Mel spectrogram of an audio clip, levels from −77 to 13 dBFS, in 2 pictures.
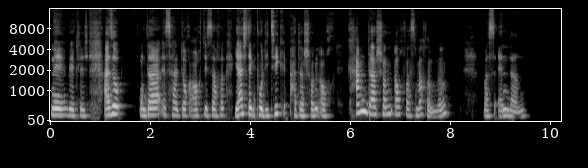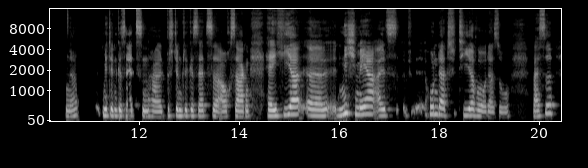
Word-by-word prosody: Ne, 215 -1 +6
wirklich. 195 -1 -1 0.3
Also 250 +4 +6 0.3
und 200 -1 0
da 215 0 +6
ist 225 -1 -2
halt 205 -2 -3
doch 200 -1 -2
auch 195 +1 -4
die 215 - 0
Sache 205 +1 -3 0.2
ja, 220 +4 +7
ich 250 - +2
denke, 220 -4 +3
Politik 220 +5 +1
hat 210 -2 -7
da 195 - +1
schon 195 +2 -1
auch 190 0 -5 0.3
kann 330 +4 +6
da 240 -3 +4
schon 245 +2 -2
auch 240 -1 -3
was 200 -1 -5
machen, 205 -6 -4
ne? 225 +11 -5 0.7
Was 185 0 -3
ändern, 185 0 -4 0.9
ne? 180 +4 -6 0.5
Mit 205 -2 +1
den 195 -2 0
Gesetzen 180 -1 -1
halt, 165 -1 -5
bestimmte 190 0 -2
Gesetze 180 -1 -2
auch 170 +1 -4
sagen: 175 -1 0 0.3
„Hey, 190 0 +4
hier, 235 +4 +3
äh, 195 -2 0
nicht 265 +7 +2
mehr 240 +1 +3
als 200 - -2
f 430 - -19 0.4
100 240 0 -2
Tiere“ 205 -3 -1
oder 165 -1 -6
so. 155 +1 -11 0.5
Weißt 180 +3 -3
du? 270 0 -2
200 Hz, 145 wpm, -18 LUFS, 185-225 Hz, 0.9 s, ja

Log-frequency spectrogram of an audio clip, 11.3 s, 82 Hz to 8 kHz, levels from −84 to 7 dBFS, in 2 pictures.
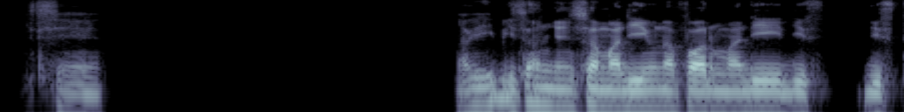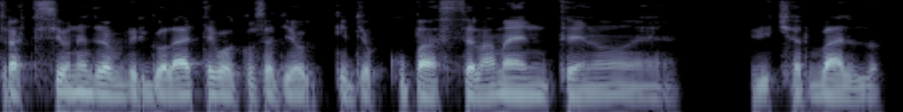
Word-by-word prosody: Sì. 85 -1 -10 2.2
Avevi 110 +1 -3
bisogno, 125 -8 -1
insomma, 100 -1 +4
di 100 0 +4
una 100 -1 +1
forma 95 -1 +5
di 95 0 +2
dis 95 0 -3 0.2
"distrazione", 90 +1 -2
tra 90 -1 +3
virgolette, 85 +1 +1
qualcosa 85 -3 -2
ti - - -5
o - - -4
che - - -7
ti - - -11
occupasse - - 0
la 80 +1 -1
mente, 85 -1 -3
no, 85 0 -8
e 75 0 -13 0.5
il 75 - -7
cervello. 80 -1 -3
90 Hz, 125 wpm, -27 LUFS, 80-100 Hz, 2.2 s, forma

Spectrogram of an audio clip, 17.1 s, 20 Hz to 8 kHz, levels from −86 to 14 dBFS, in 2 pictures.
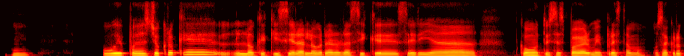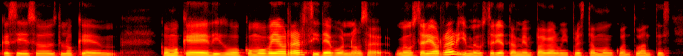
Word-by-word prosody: Uh. 220 +1 -8 1.0
Ujú, 225 +2 +4
pues 220 -3 0
yo 230 +1 +1
creo 275 +1 -1
que 305 0 -2 0.2
lo 195 -1 +1
que 190 0 -7
quisiera 195 +2 -1
lograr 195 -4 0
ahora 190 +1 -1
sí 195 0 -7
que 195 0 -2
sería, 175 0 -2 0.5
como 185 -1 +2
tú 185 - -4
dices, 175 0 -7
pagar 170 -1 +1
mi 180 +1 -3
préstamo. 175 -1 -6
O - - -14
sea, 195 -1 -4
creo 210 +1 -5
que 230 - 0
sí, 225 0 -3
eso 210 0 -2
es 200 - -6
lo 205 0 -3
que 170 -4 -2 0.5
como 195 -1 +2
que 190 -1 +6
digo, 185 -1 0
¿cómo 230 - +2
voy 235 0 +8
a 235 - +8
ahorrar? 250 +4 +5
Sí 270 -11 -2
debo, 175 -1 +4
¿no? 245 - -3
O - - -4
sea, 245 - -4
me 185 - -1
gustaría 200 +4 +3
ahorrar 290 +7 +5
y - - -1
me 190 -2 0
gustaría 170 0 0
también 180 -1 -2
pagar 170 -1 +1
mi 165 0 -4
préstamo 170 +1 -3
en 170 - -5
cuanto 155 - -5
antes. 160 0 -6
190 Hz, 190 wpm, -22 LUFS, 175-215 Hz, 1.0 s, voy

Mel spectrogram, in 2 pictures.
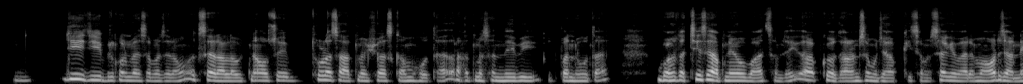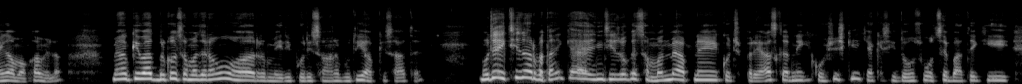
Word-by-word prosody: उम। 185 - -11 0.4
जी, 250 -1 +5
जी, 200 0 +1
बिल्कुल। 175 +1 -4
मैं 175 -1 -1
समझ 165 -2 -5
रहा 155 - -5
हूँ 255 - -5
अक्सर 205 -5 +2
आलोचनाओं 160 +2 0
से 180 +1 -3 0.3
थोड़ा-सा 195 -3 +2
आत्मविश्वास 165 +1 -2
कम 165 -1 -3
होता 155 +2 -8
है 170 - -4
और - - -2
आत्मसन्देह 170 -1 -2
भी 170 0 -1 0.2
उत्पन्न 165 0 -2
होता 160 -1 -4
है। 210 - -7 0.5
बहुत 185 -1 +3
अच्छे 185 +5 +2
से 210 - +4
आपने 175 -1 +5
वो 170 -1 +3
बात 155 0 -2
समझाई 165 +4 -7
और 230 -6 +1
आपको 190 0 -1
उदाहरण 155 0 -1
से - - -1
मुझे 160 -2 -3
आपकी 150 +3 -8
समस्या 170 +3 -2
के 175 - -1
बारे 155 -1 -2
में 165 0 -2
और 175 +4 +2
जानने 165 -2 0
का 180 -1 +2
मौका 150 +4 -3
मिला। 150 +1 -8 0.5
मैं 240 - +3
आपकी 250 +1 +5
बात 260 0 +9
बिल्कुल 225 +5 +4
समझ 220 -3 +3
रहा 220 +1 +2
हूँ 265 0 +3
और 185 -3 +3
मेरी 155 +2 -5
पूरी 165 -1 -4
सहानुभूति 165 +4 -3
आपके 175 +4 -17
साथ 155 0 -9
है। - - -17 0.6
मुझे 270 +7 +7
एक 275 - +5
चीज़ 315 0 +5
और 305 - +6
बताएँ 225 +6 +1
क्या 295 - +1
इन 240 0 +3
चीज़ों 235 0 +1
के 250 - +2
संबंध 200 -2 +1
में 235 - +4
आपने 205 0 +2
कुछ 175 - -6
प्रयास 170 +5 -1
करने 195 -1 -2
की 190 - -12
कोशिश 185 +5 -4
की? 265 +6 -4
क्या 185 -7 -6
किसी 180 - -10
दोस्त-वोस्त 170 +2 -4
से 205 - -1
बातें 165 +4 -5
की? 185 0 -4
180 Hz, 240 wpm, -25 LUFS, 165-205 Hz, 0.6 s, बात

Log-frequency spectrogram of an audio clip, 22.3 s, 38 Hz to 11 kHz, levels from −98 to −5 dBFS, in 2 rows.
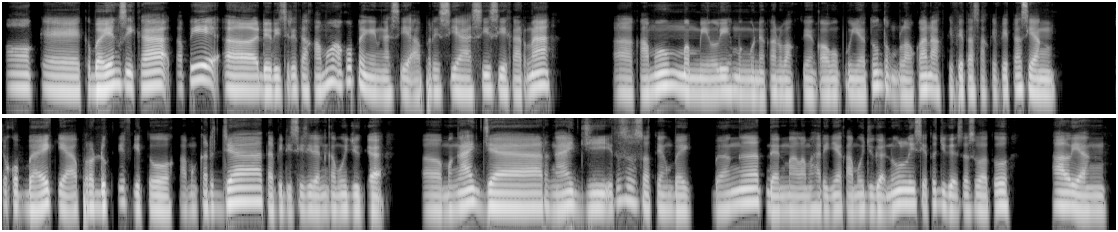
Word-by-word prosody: Oke 140 -3 0
kebayang 140 +5 +6
sih 160 - +3
Kak, 155 +3 +4
tapi, 205 +7 +3
eee, 135 -2 +4
dari 125 -1 +2
cerita 130 +1 -3
kamu 135 +10 0
aku 200 +5 -2
pengen 125 - 0
ngasih 115 0 -2
apresiasi 120 +3 -1
sih 130 -2 0
karena, 125 +8 +2 0.7
eee, 120 -1 -5
kamu 130 +7 +3 0.2
memilih 120 0 +1
menggunakan 110 -1 -2
waktu 110 +1 -4
yang 105 - -8
kamu 110 0 -1
punya 110 +2 -3
tuh 155 +1 -1
untuk 120 -6 -5
melakukan 115 +5 0
aktivitas-aktivitas 120 +2 -3
yang 115 -3 +2 0.6
cukup 130 -3 -5
baik 120 +4 +2
ya 115 -3 -2
produktif 130 +4 -2
gitu. 115 -2 0
Kamu 115 0 -11
kerja 155 +7 +3
tapi 115 -4 -5
di 110 - -6
sisi 115 0 -4
lain 110 0 -1
kamu 115 0 -2
juga, 110 -1 -1 0.4
eee, 110 0 -3
mengajar, 125 0 +3
ngaji 120 0 0
itu - - -8
sesuatu 150 -9 -3
yang 115 -2 -4
baik 110 -2 -3 0.2
banget 140 +7 +1
dan 110 -1 -1
malam 110 0 -4
harinya 110 0 -3
kamu 110 0 -4
juga 115 -1 -3
nulis 145 +4 +2
itu 140 - -5
juga 125 -6 -2
sesuatu 115 +4 -1 0.5
hal 130 -1 +2
yang, 110 -2 0
120 Hz, 160 wpm, -23 LUFS, 115-135 Hz, 0.7 s, kebayang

